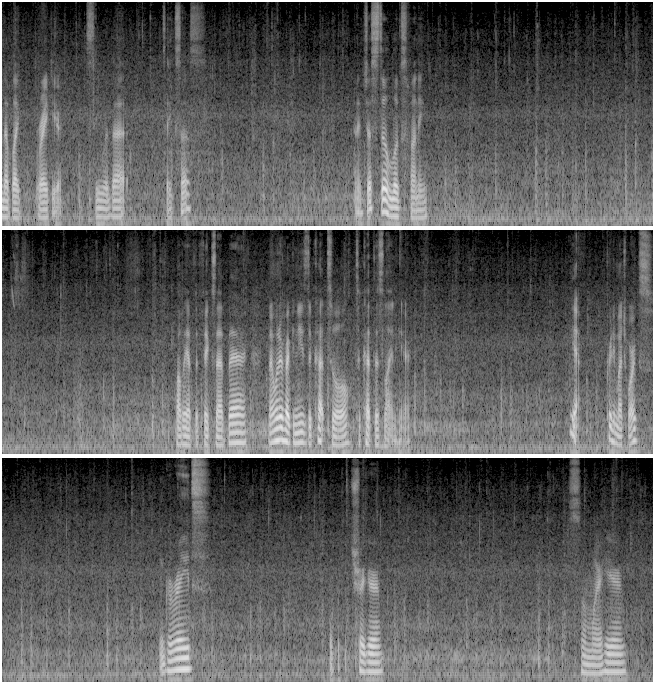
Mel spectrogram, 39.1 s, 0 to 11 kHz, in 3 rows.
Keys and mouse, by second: 1.4-3.2 drag, 4.0-5.6 drag, 6.3 ctrl+z, 7.4-8.8 drag, 9.0 ctrl+z, 9.7-11.9 drag, 20.5 click, 21.9 click, 25.8 click, 29.2-30.5 drag, 31.1 click, 32.1 ctrl+z, 32.5-33.5 drag, 33.7 ctrl+z, 34.2-35.5 drag, 35.7 ctrl+z, 36.3 ctrl+z, 36.6-37.8 drag, 38.7 ctrl+z.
